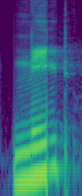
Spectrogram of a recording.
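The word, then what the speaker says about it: knit: एन हो तो के का उच्चारण हम नहीं करते। देखिए कुछ और एग्जांपल्स देख लीजिए। नीट के एन आई टी नीड बुनना।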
